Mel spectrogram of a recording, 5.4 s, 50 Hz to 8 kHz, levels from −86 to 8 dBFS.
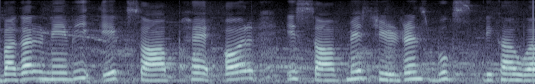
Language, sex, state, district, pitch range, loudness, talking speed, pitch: Hindi, female, Madhya Pradesh, Katni, 200-235 Hz, -15 LUFS, 155 wpm, 220 Hz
